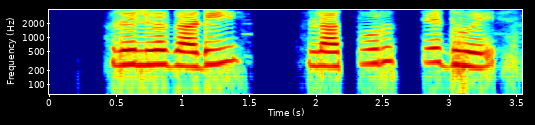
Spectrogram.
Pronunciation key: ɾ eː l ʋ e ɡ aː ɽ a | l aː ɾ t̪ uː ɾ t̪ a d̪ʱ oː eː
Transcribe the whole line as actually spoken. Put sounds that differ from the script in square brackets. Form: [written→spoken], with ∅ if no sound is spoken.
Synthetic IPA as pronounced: ɾ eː l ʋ e ɡ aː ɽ [a→i] | l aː [ɾ→∅] t̪ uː ɾ t̪ [a→e] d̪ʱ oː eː

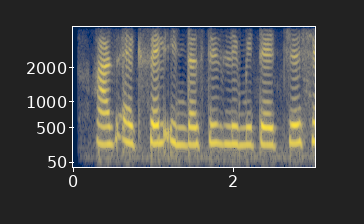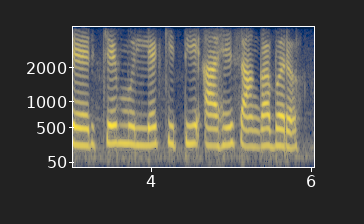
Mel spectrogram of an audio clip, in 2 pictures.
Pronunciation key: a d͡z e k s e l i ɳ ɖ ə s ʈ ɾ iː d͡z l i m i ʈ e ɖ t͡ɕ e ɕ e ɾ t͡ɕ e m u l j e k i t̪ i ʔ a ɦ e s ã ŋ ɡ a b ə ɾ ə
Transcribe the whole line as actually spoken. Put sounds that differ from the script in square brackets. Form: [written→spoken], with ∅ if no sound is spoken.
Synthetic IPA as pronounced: a d͡z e k s e l i ɳ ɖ ə s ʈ ɾ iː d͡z l i m i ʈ e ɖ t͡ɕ e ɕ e ɾ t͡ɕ e m u l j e k i t̪ i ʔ a ɦ e s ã ŋ ɡ a b ə ɾ ə

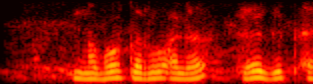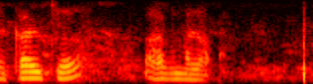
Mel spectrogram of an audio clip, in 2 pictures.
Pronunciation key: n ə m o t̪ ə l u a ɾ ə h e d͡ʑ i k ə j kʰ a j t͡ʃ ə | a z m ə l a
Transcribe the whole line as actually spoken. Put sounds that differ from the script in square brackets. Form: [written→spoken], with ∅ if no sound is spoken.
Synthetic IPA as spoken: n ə [m→b] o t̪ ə [l→ɾ] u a [ɾ→l] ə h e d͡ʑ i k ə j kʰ a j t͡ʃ ə | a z m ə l a

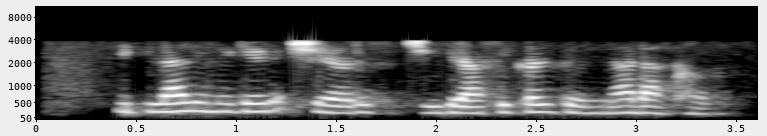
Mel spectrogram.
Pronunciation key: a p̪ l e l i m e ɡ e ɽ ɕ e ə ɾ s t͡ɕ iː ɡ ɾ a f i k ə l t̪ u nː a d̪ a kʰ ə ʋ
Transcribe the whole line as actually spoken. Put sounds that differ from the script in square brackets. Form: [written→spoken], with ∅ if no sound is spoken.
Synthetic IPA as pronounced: [a→i] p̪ l [e→a] l i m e ɡ e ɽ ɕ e ə ɾ s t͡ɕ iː ɡ ɾ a f i k ə l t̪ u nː a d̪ a kʰ ə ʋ

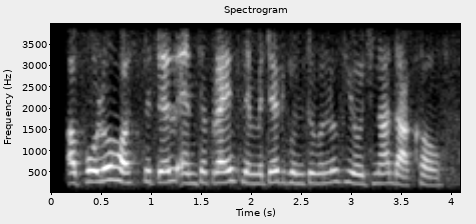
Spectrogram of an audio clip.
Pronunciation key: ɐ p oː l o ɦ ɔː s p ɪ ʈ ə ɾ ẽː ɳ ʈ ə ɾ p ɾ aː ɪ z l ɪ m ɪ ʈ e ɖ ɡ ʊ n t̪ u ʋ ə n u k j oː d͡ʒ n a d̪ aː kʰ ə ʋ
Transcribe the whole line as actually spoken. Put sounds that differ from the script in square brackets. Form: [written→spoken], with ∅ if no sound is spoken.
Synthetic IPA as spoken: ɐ p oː l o ɦ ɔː s p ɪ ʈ ə [ɾ→l] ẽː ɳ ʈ ə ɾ p ɾ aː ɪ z l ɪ m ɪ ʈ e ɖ ɡ ʊ n t̪ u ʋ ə n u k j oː d͡ʒ n a d̪ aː kʰ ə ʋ

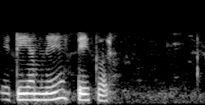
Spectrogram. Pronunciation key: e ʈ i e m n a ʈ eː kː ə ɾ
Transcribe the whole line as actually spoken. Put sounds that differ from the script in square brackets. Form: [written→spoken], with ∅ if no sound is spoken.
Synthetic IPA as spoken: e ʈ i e m n [a→e] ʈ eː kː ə ɾ

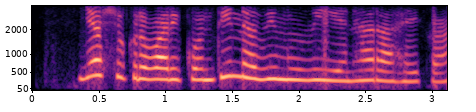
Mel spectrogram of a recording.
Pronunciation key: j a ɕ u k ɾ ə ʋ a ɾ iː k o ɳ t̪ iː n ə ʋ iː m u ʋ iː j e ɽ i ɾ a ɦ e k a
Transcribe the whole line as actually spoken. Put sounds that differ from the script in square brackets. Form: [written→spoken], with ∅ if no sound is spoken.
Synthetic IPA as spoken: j a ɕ u k ɾ ə ʋ a ɾ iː k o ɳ t̪ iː n ə ʋ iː m u ʋ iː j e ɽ [i→a] ɾ a ɦ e k a

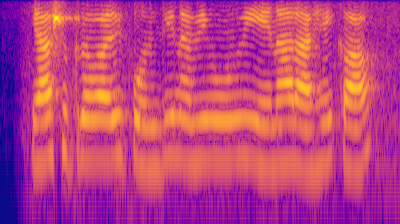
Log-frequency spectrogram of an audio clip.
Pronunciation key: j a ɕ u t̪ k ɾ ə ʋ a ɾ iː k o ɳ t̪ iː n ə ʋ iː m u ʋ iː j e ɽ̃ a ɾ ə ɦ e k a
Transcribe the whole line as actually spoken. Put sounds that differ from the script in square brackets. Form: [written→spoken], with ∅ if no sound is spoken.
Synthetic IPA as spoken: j a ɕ u [t̪→∅] k ɾ ə ʋ a ɾ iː k o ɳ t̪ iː n ə ʋ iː m u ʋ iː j e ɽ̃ a ɾ [ə→a] ɦ e k a

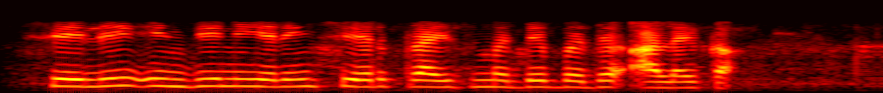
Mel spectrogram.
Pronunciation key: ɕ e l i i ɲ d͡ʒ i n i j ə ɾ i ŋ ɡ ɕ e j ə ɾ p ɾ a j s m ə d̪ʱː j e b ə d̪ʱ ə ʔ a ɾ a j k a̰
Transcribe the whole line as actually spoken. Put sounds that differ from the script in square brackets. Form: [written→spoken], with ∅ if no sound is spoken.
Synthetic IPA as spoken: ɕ e l i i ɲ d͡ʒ i n i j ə ɾ i ŋ ɡ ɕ e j ə ɾ p ɾ a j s m ə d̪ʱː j e b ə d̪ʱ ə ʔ a [ɾ→l] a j k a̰

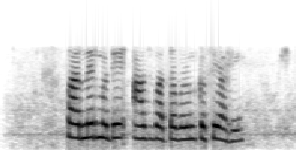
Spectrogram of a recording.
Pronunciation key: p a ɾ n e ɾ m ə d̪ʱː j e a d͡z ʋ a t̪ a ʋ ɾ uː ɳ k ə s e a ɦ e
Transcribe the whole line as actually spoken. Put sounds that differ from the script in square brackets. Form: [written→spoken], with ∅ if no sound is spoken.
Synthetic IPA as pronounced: p a ɾ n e ɾ m ə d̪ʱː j e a d͡z ʋ a t̪ a ʋ ɾ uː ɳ k ə s e a ɦ e

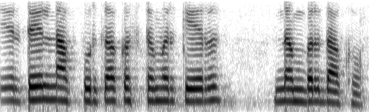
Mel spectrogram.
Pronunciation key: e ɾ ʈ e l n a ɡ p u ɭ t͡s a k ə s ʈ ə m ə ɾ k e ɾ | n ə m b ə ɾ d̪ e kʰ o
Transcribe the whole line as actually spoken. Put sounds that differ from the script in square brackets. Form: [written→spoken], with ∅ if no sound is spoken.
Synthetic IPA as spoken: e ɾ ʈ e l n a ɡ p u [ɭ→ɾ] t͡s a k ə s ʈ ə m ə ɾ k e ɾ | n ə m b ə ɾ d̪ [e→a] kʰ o

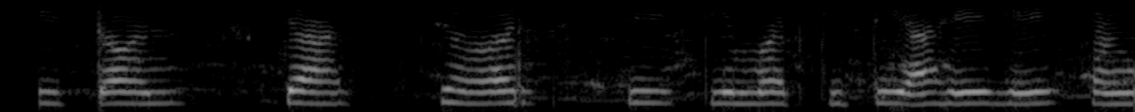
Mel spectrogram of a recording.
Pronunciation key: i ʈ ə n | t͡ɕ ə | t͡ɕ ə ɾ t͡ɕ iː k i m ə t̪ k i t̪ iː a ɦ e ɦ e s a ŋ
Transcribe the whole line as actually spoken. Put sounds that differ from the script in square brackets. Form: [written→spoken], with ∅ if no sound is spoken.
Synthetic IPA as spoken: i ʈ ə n | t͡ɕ [ə→a] | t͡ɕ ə ɾ t͡ɕ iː k i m ə t̪ k i t̪ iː a ɦ e ɦ e s a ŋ

